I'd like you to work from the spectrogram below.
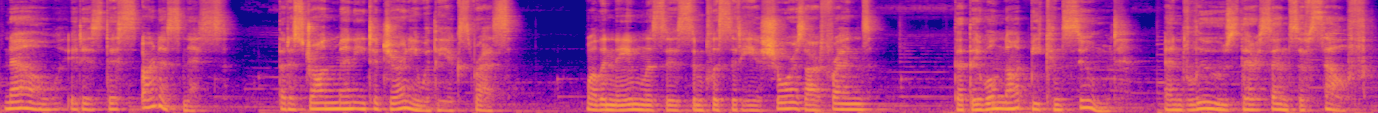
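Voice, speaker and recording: An actress playing a poised, diplomatic space traveler in a video game, speaking politely and deliberately with earnest self-assurance. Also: female voice, fairly low pitch, warm tone, roomy sound, soft background music, natural voice. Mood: earnest, persuasive. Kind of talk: scripted video game character dialogue.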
